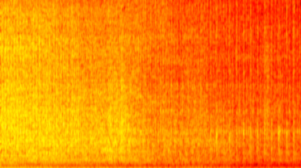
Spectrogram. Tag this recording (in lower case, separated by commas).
engine, idling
